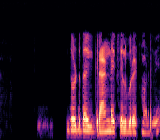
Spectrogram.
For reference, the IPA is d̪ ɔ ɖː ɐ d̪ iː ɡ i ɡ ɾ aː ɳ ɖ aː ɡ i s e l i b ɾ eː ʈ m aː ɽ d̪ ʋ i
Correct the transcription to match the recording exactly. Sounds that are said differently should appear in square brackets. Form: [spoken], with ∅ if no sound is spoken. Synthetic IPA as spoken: d̪ ɔ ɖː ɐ d̪ [aː] ɡ i ɡ ɾ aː ɳ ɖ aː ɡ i s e l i b ɾ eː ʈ m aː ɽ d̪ ʋ i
